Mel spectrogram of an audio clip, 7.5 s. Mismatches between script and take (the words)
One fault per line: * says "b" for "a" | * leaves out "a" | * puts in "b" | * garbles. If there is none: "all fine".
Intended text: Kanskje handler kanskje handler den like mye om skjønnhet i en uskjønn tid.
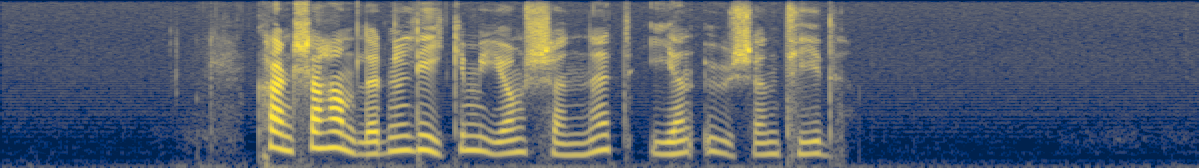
* leaves out "kanskje handler"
